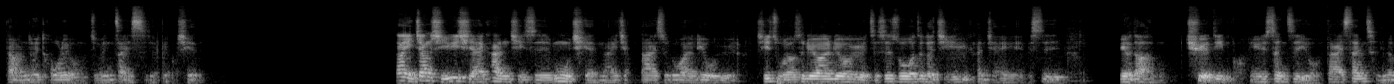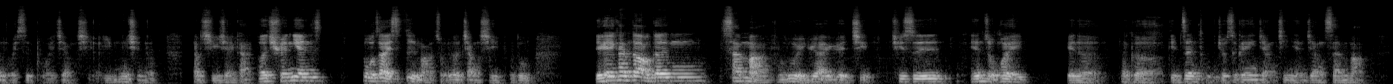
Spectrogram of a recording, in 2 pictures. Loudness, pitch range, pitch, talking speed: -25 LUFS, 100-140 Hz, 120 Hz, 295 characters per minute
